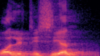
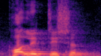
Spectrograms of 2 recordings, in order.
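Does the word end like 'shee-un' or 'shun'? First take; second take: shee-un; shun. First: The ending is said as two syllables, shee-un. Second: The ending is said as one syllable, shun. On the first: The speaker calls it wrong. "इसको अपने देश में हम लोग पढ़ते हैं" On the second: The speaker calls it right. "उनका उच्चारण शियन नहीं होता, शन होता है"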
